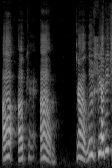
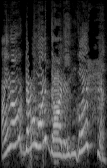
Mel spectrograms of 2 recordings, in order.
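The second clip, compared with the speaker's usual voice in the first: laughing; 7 semitones higher, 5 dB louder, slower than usual. Real, not acted. Laughing reply about heat.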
